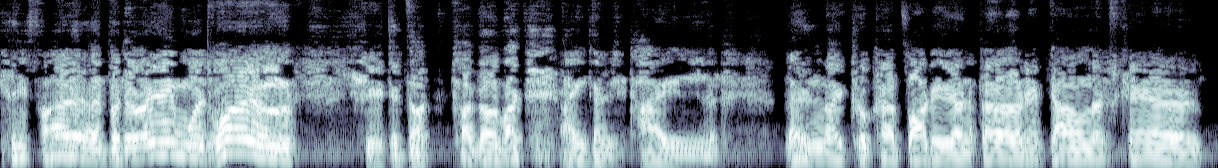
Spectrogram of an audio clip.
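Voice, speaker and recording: An actor playing a murderous, remorseless monster in an old-time radio horror play, speaking in slow, declamatory, archaic phrases. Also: male voice, mid-range voice, fairly bright tone, natural voice. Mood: gloating. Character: vengeful murderous male monster, grandly menacing and remorseless. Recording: noisy vintage radio drama recording.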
